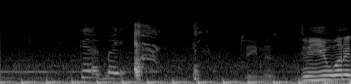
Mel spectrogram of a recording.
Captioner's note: woman coughing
